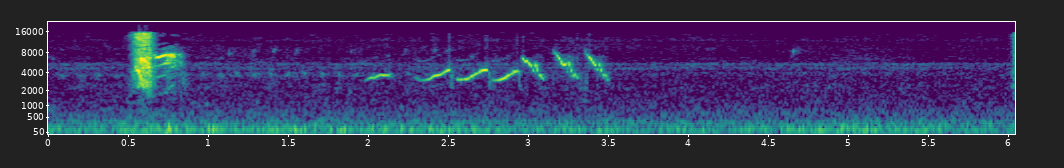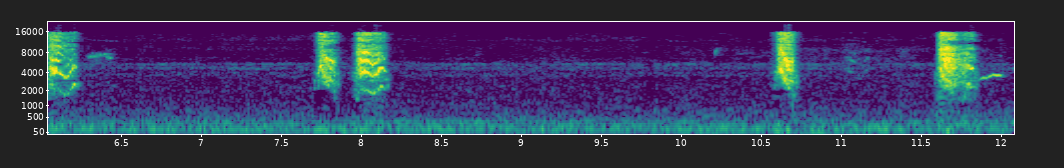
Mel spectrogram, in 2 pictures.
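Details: Female double-collared seedeater calling to arouse a male: an early harsh chip, then a rapid series of thin rising whistles. Scattered sharp high chips, single and paired, follow over the next several seconds.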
